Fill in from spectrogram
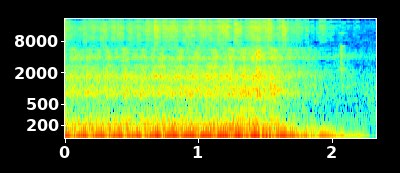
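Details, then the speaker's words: Old Chevy with a crank-no-start fault, fuel pump powered by a jumper straight from the battery: the pump runs and the engine starts with a deep, even rumble; no fuel pump signal reaching the pump, relay not found; normal running. "You can hear the pump going. And then go ahead and hold it, Chess. and the car will start up and run."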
